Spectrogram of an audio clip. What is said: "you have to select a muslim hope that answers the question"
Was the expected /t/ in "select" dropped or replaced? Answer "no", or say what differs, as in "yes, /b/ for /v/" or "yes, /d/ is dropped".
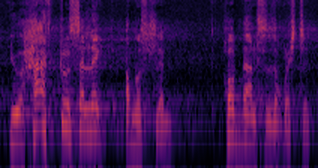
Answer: no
